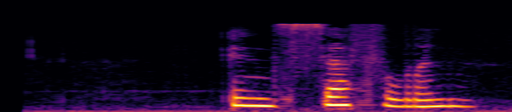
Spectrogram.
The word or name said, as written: encephalin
